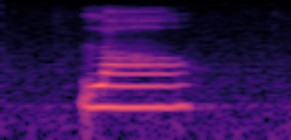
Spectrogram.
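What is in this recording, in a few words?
"lao", Chinese, first tone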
